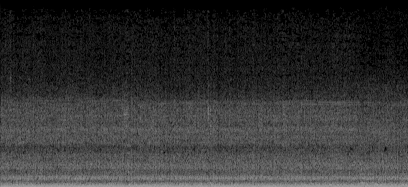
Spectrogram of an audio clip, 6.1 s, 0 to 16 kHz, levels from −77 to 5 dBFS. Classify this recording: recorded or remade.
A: recorded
